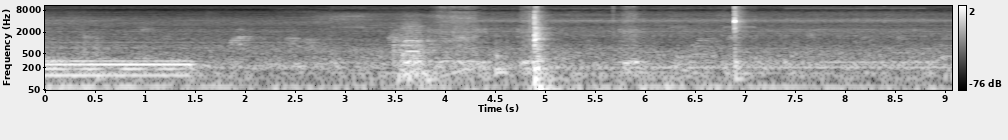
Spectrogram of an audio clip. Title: The printer makes a ticking noise but doesn't print anything.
